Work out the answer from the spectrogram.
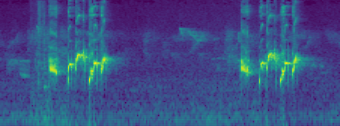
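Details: Red-whiskered bulbul song in the morning, made as a lure for training birds, two lively phrases of fast, rolling whistled notes about two and a half seconds apart, with a brief soft note between.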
